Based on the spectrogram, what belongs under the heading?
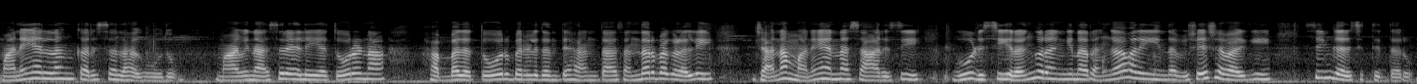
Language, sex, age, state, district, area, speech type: Kannada, female, 18-30, Karnataka, Chitradurga, rural, spontaneous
